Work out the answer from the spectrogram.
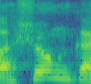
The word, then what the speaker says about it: Allonca: antes que nada, ¿pronuncié bien tu apellido? Ayonca, ¿está bien? Sí, sí, sí, sí, está bien, está perfecto.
